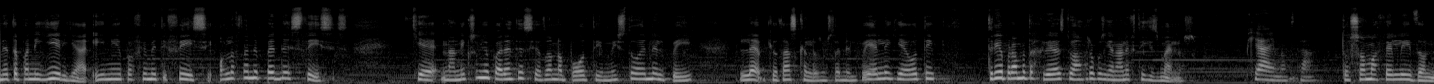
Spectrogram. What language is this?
Greek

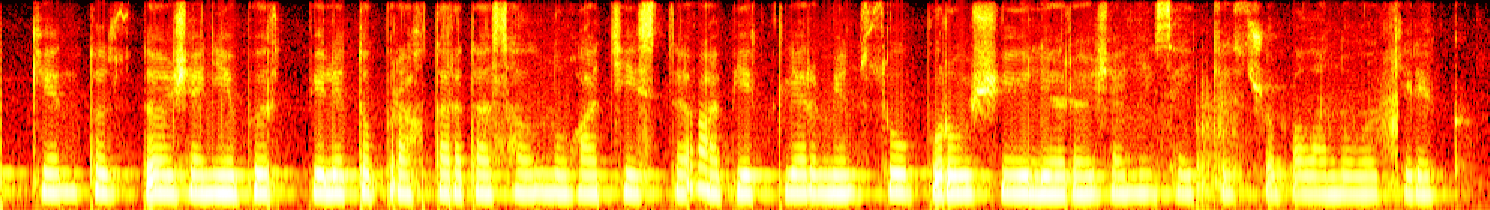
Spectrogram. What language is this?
Kazakh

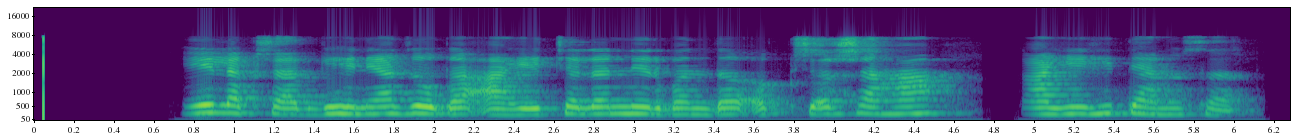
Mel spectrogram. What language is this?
Marathi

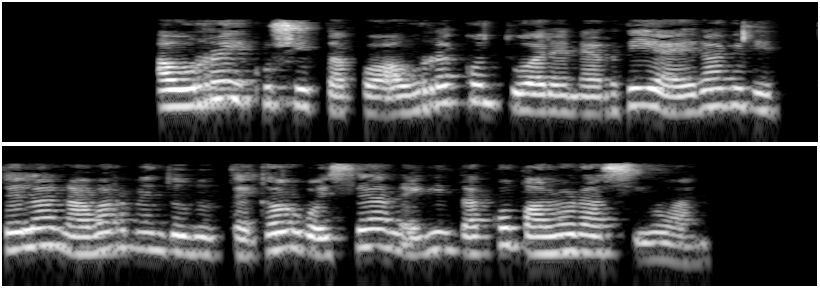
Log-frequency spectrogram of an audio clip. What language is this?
Basque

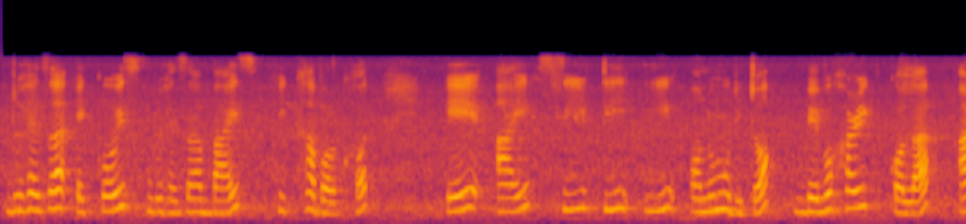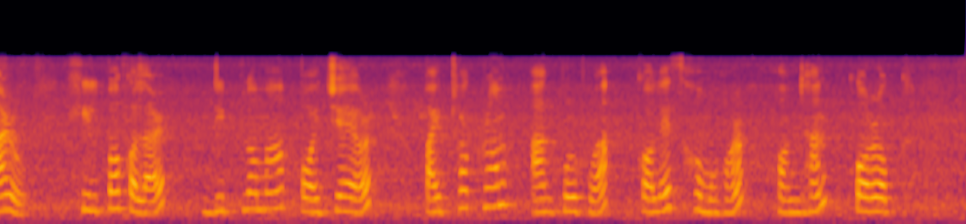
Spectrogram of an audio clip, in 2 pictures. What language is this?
Assamese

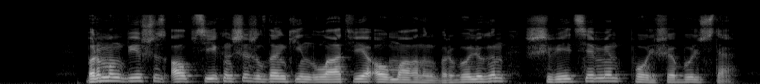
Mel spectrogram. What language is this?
Kazakh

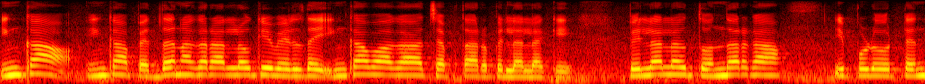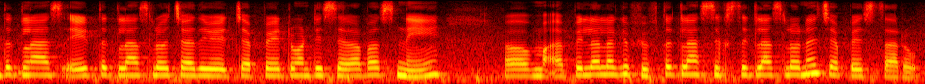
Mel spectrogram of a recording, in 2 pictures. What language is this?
Telugu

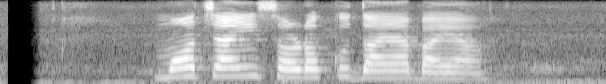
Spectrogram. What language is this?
Nepali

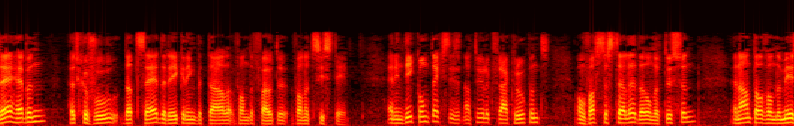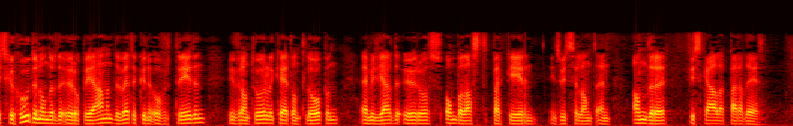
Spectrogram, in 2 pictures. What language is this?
Dutch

